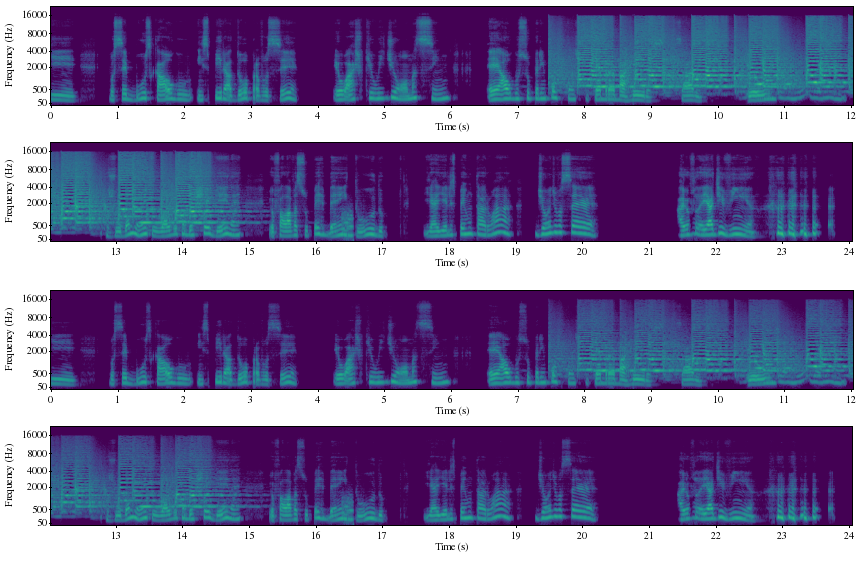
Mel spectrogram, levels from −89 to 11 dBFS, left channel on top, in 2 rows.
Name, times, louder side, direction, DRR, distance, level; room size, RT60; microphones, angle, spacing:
voice 1, 0.0-3.7 4.2-6.0 6.6-9.8 10.4-10.9 12.8-15.1 15.3-17.0 17.6-19.0 19.3-20.2 21.4-23.8, left 2 dB, 55° left, 2.6 m, -34 dB
sound 1, 7.5-15.0 16.4-16.6, left 6 dB, 35° left, 1.3 m, -30 dB
voice 2, 10.3-11.9 21.5-21.9, right 2 dB, 40° right, 6.0 m, -47 dB
head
